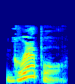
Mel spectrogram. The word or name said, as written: grapple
